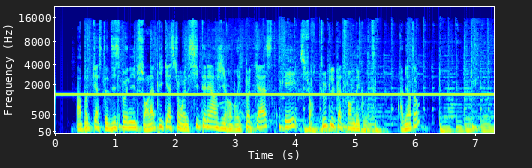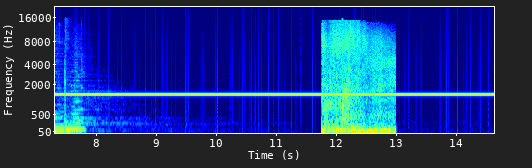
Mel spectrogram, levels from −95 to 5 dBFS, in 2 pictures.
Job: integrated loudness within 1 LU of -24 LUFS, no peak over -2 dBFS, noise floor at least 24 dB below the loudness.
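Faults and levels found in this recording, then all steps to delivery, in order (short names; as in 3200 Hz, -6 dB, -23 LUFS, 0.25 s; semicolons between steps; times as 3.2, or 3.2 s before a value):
ticks 21/s; steady tone 1400 Hz; tone level -35 dBFS; loudness -33.0 LUFS; peak -19.0 dBFS; loudness target -24.0 LUFS
-> de-click; notch 1400 Hz, Q 30; gain +9 dB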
